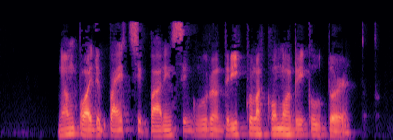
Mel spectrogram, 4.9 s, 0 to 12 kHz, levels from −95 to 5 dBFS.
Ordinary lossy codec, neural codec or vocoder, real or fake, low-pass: MP3, 32 kbps; codec, 16 kHz, 1 kbps, X-Codec, HuBERT features, trained on general audio; fake; 7.2 kHz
